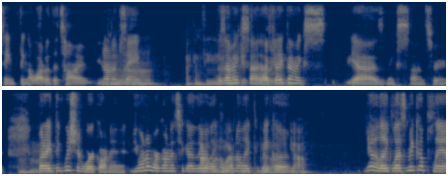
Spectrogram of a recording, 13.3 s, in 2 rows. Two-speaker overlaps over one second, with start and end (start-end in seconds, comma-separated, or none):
3.2-4.5, 9.6-11.0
